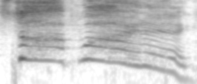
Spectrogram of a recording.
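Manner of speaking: shrill, high-pitched yell. Retelling how a father yelled across a playground at his son: imitating a father yelling. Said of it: "Yells across the entire playground".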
